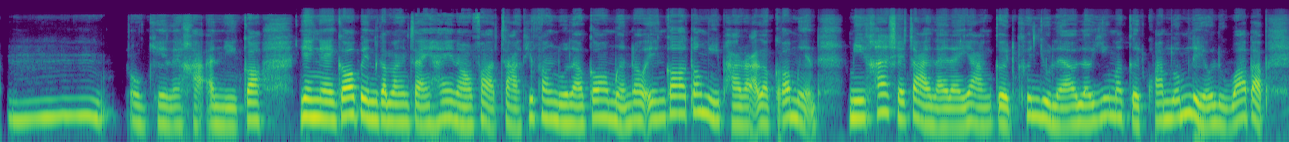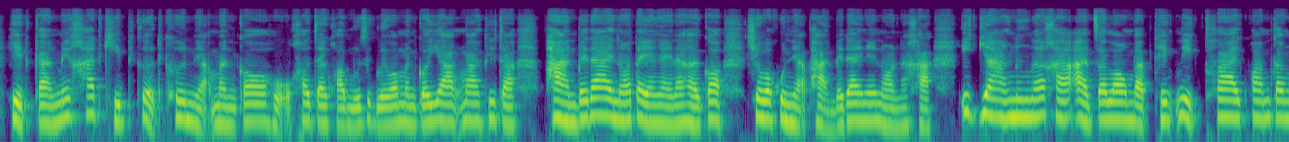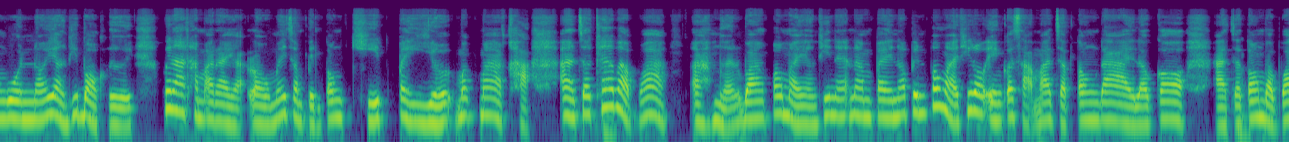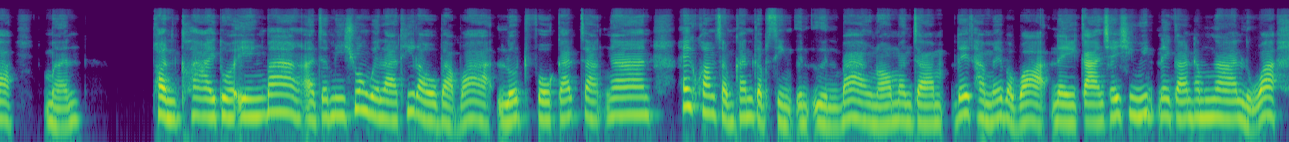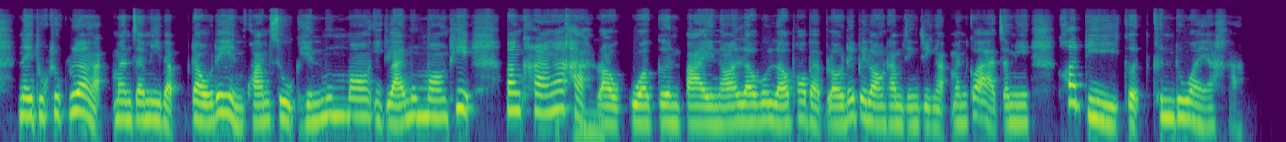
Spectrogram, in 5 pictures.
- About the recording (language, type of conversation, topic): Thai, advice, ฉันจะเริ่มก้าวข้ามความกลัวความล้มเหลวและเดินหน้าต่อได้อย่างไร?
- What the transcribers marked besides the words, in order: "เหมือน" said as "เหมียน"; sniff; other background noise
